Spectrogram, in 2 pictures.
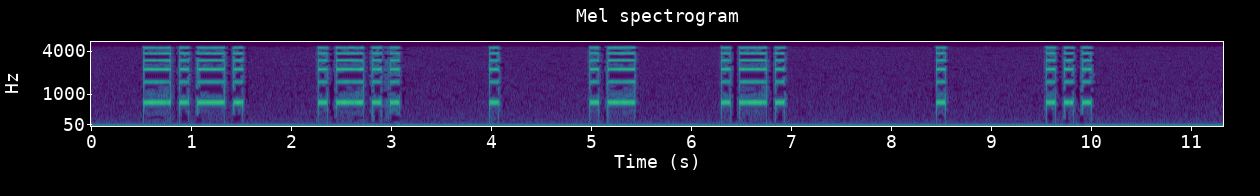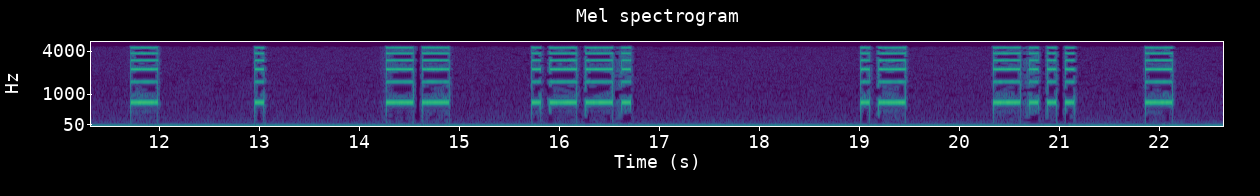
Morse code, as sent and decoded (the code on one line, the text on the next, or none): -.-. .-.. .- .-. / . ... / - . / -- .--. / .- -... -
CLEAR ES TE MP ABT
